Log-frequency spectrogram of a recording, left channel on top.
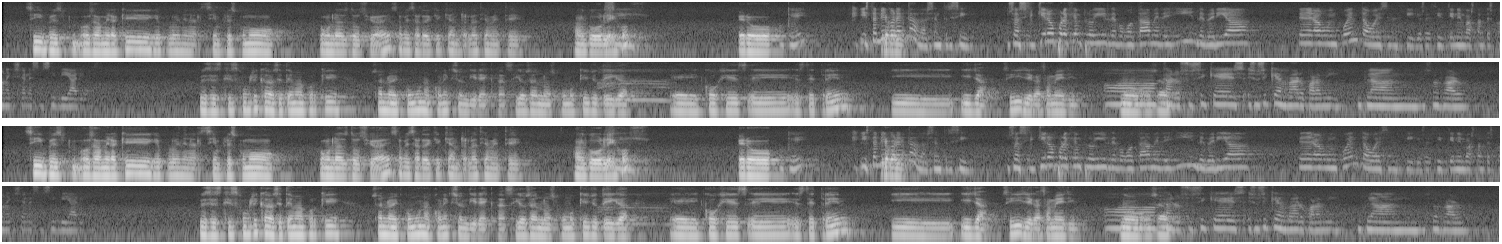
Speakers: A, on the right; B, on the left.
A: sí, pues, o sea, mira que, que por lo general siempre es como, como las dos ciudades, a pesar de que quedan relativamente algo lejos,
B: Sí,
A: pero,
B: ok. ¿Y están
A: pero
B: bien
A: bueno,
B: conectadas entre sí? O sea, si quiero, por ejemplo, ir de Bogotá a Medellín, ¿debería tener algo en cuenta o es sencillo? Es decir, tienen bastantes conexiones así diarias.
A: pues es que es complicado ese tema porque, o sea, no hay como una conexión directa, ¿sí? O sea, no es como que yo
B: Ah,
A: te diga, eh, coges eh, este tren y, y ya, ¿sí? Llegas a Medellín.
B: ah,
A: No, o sea,
B: claro, eso sí que es, eso sí que es raro para mí. En plan, eso es raro.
